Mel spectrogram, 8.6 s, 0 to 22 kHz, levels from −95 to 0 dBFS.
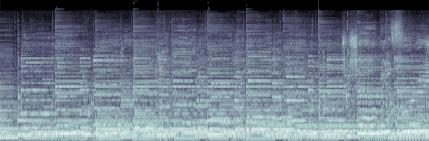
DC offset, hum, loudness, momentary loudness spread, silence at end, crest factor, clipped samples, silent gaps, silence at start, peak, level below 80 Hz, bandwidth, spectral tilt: under 0.1%; none; -12 LUFS; 3 LU; 0 s; 10 dB; under 0.1%; none; 0 s; 0 dBFS; -36 dBFS; 14.5 kHz; -5.5 dB/octave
